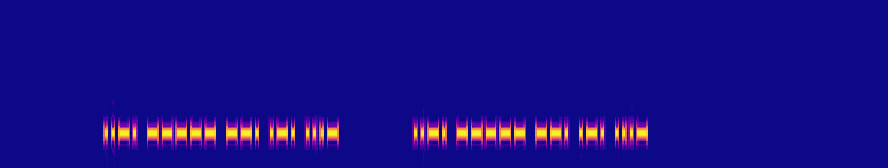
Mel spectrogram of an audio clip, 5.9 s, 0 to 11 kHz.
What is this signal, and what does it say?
Morse code, heard as a keyed tone, about 51 wpm, 700 Hz. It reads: F0GRV F0GRV
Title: DXCC-100 Call Signs - 5 Characters - Repeated 2x - 50wpm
